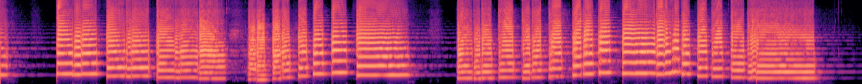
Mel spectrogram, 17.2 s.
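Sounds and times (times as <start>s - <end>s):
street trumpet melody: 0.0s - 0.5s, 1.1s - 8.4s, 9.1s - 16.7s.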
